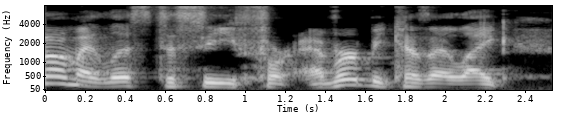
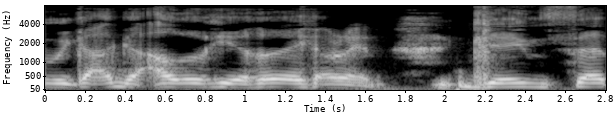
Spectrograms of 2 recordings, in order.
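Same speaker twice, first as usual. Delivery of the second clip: put-on German accent. Trying again at a Schwarzenegger line, drifting into Herzog voice. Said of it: "I'm going Herzog".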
